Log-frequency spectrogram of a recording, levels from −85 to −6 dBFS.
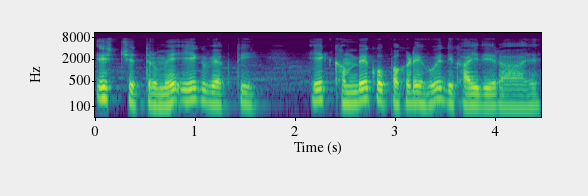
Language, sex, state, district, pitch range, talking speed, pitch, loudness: Hindi, male, Uttar Pradesh, Jalaun, 110-145 Hz, 185 wpm, 125 Hz, -21 LUFS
